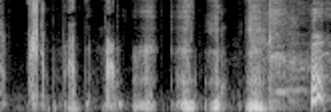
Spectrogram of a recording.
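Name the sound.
imitated wild boar grunting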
